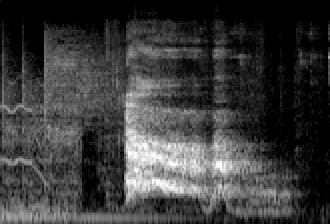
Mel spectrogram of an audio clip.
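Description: A dog barks close by in a loud burst of a few rapid barks lasting about a second and a half, then fades out, with no talking over it.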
